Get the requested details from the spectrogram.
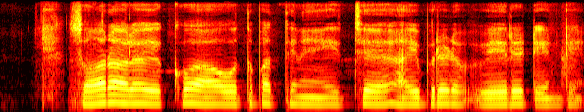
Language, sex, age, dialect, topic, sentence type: Telugu, male, 18-24, Utterandhra, agriculture, question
